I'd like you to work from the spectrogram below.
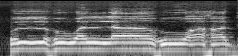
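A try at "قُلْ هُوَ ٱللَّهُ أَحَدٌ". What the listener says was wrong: হ্যাঁ, আল্লাহু, এই উচ্চারণটা আরো মোটা করতে হবে। কুল হুয়াল্লাহু আহাদ।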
